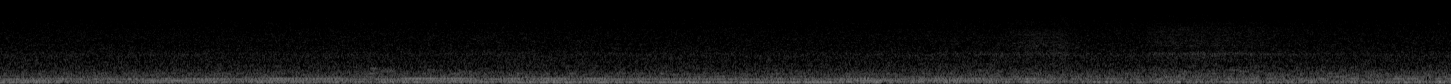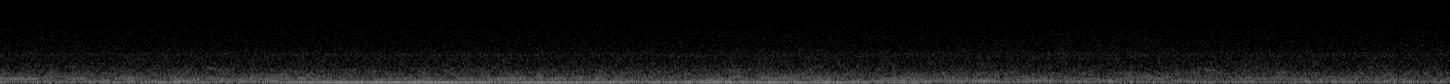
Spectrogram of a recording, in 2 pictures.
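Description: A man hums a low, steady tone in long held notes.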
